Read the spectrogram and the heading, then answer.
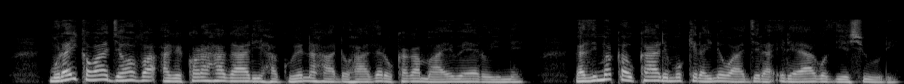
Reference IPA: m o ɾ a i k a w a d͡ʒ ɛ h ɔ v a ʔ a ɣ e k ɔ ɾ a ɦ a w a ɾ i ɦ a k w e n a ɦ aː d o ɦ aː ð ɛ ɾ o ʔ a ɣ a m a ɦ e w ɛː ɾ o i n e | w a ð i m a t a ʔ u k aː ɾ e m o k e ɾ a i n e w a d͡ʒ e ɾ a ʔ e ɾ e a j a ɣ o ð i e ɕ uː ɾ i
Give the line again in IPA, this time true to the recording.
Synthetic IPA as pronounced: m o ɾ a i k a w a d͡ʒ ɛ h ɔ v a ʔ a ɣ e k ɔ ɾ a ɦ a ɣ a ɾ i ɦ a k u e n a ɦ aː d o ɦ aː ð ɛ ɾ o k a ɣ a m a e w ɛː ɾ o i n e | ɣ a ð i m a k a u k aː ɾ e m o k e ɾ a i n e w a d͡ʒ e ɾ a ʔ e ɾ e a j a ɣ o ð i e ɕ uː ɾ i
